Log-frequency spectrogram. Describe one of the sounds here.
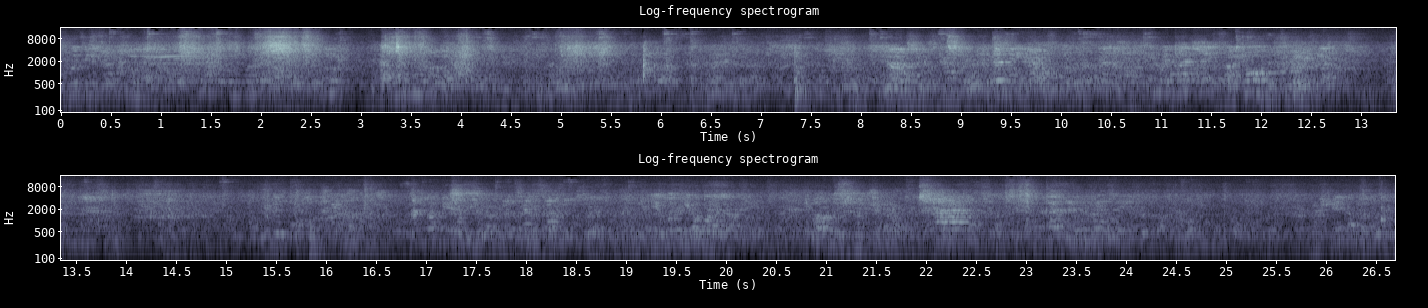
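Spectators chatter in a large echoing hall.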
